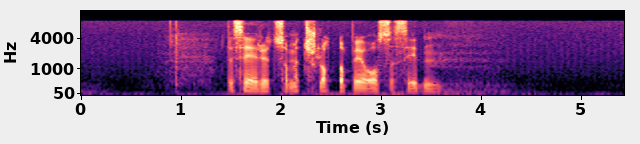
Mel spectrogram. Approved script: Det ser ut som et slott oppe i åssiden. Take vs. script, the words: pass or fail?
pass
